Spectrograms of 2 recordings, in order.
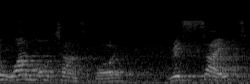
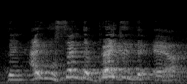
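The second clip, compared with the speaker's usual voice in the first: ordinary talk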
